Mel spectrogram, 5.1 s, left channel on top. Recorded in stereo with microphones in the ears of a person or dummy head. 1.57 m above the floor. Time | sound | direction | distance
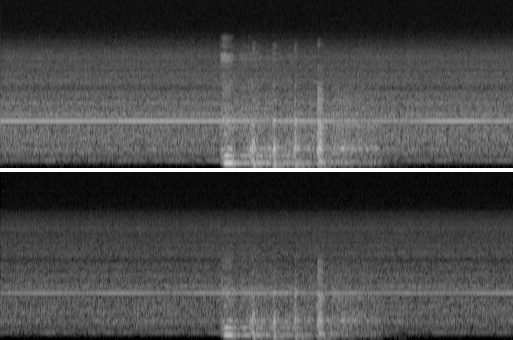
2.2 | laughter | 85° left | 1.7 m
